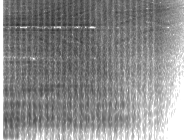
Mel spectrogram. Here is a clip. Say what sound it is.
FX Transition
A fluttering transition effect.
processed, flutter, effect, FX, transition, space, ableton, electronic, synthesized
